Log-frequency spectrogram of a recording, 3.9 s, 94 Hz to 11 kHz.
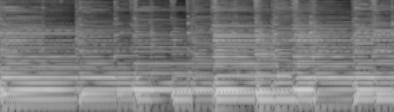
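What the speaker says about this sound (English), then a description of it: "That's the sound of sus4." A strummed sus4 guitar chord rings out repeatedly, with its voicing shifting slightly between strums in a steady rhythm, clear and close.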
